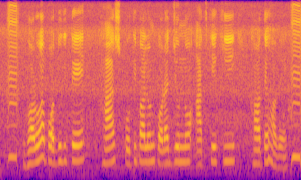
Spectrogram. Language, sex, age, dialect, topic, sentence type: Bengali, male, 41-45, Standard Colloquial, agriculture, question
